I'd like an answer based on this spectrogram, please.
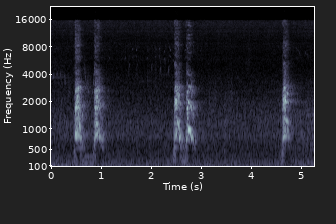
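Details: Pet dog barking at thin air, giving short sharp barks in pairs, two doubles a couple of seconds apart followed by one last bark, with a quiet room behind.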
